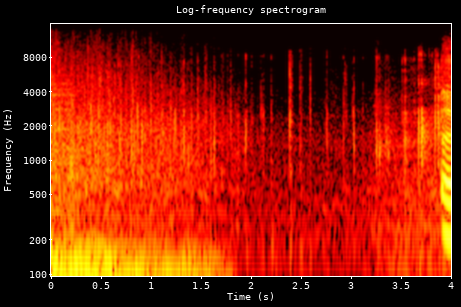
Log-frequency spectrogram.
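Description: Laptop keyboard typing: scattered, irregular key clicks. The low end of background music cuts off about two seconds in, and a short vocal "uh" comes at the very end.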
